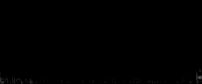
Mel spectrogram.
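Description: Near silence: room tone, with a few faint clicks in the first half-second.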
